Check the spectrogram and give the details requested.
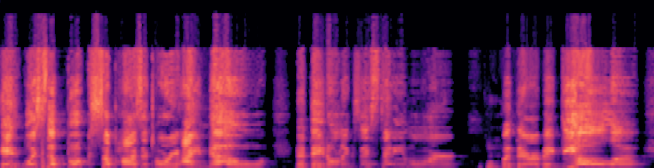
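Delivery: high, defensive, hard insistence with deal drawn out. Retelling arguing with someone about a book: retelling getting defensive. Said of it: "getting really defensive about it".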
